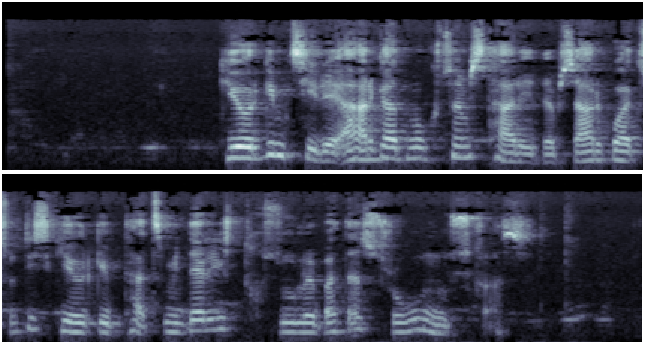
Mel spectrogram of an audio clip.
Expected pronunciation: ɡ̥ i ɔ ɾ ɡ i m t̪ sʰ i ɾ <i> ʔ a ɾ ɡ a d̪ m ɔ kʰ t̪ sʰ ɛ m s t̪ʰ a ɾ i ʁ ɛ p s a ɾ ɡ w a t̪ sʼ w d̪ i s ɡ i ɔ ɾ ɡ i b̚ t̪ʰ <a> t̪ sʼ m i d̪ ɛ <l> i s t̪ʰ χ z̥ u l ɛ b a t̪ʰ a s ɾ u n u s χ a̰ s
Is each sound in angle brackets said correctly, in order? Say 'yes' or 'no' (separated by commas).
no, yes, yes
